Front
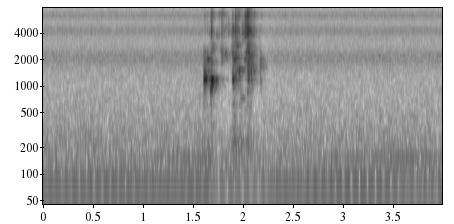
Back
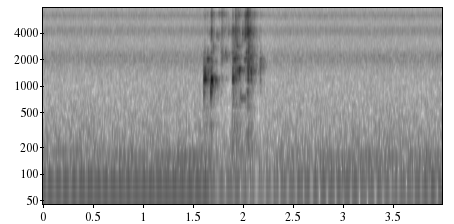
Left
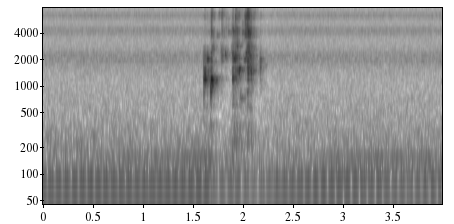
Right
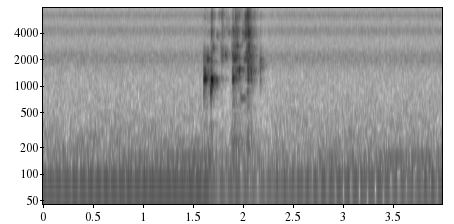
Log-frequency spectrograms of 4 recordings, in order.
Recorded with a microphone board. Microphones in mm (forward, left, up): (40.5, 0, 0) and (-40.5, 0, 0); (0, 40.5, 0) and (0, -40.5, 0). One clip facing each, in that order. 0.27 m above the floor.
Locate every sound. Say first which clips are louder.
1.6 s a splash: back 2 dB, right 4 dB; 170° left, 1.5 m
